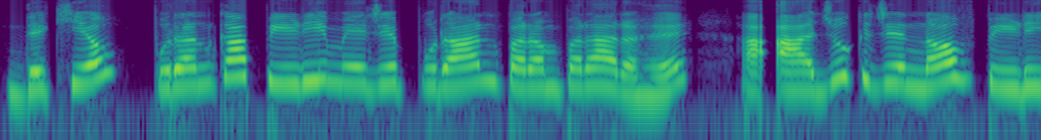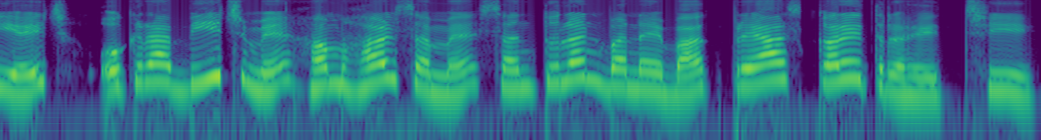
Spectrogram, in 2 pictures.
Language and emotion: Maithili, neutral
